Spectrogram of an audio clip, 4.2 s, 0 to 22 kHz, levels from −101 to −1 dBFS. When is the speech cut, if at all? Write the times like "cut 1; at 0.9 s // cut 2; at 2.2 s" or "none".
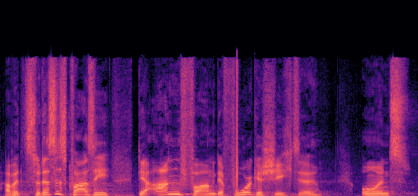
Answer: none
